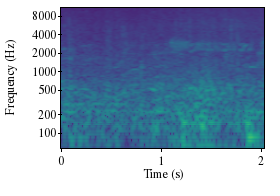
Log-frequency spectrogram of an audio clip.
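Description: Steady hiss of rain falling in The Witcher 3: Hearts of Stone, a constant even wash of ambient noise throughout with faint voices underneath.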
